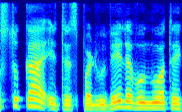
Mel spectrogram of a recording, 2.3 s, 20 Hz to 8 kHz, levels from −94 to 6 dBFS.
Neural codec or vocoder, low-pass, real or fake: codec, 24 kHz, 0.9 kbps, DualCodec; 7.2 kHz; fake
